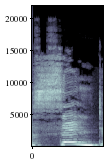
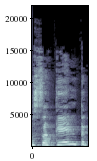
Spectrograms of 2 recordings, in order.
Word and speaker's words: scent: ठीक है, तो सी के ठीक पहले एस लगा हुआ है तो सी भी साइलेंट हो जाएगा। उदाहरण के तौर पर सेंट, इसको सकेंट कभी पढ़ा है, SCENT, जबकि सी का उच्चारण तो हमारा स होता है, राइट, लेकिन ससेंट तो नहीं पढ़ा हमने इसको पढ़ा सेंट।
